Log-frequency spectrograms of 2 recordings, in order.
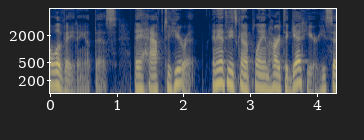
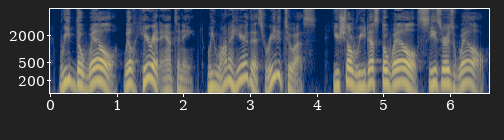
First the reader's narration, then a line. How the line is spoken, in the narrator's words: They yell out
